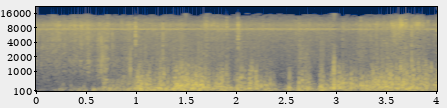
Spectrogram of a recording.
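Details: Asian honey bees (Apis cerana) give a dense, low, pulsing buzz, an alarm signal that warns nestmates of danger and comes before they sting.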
